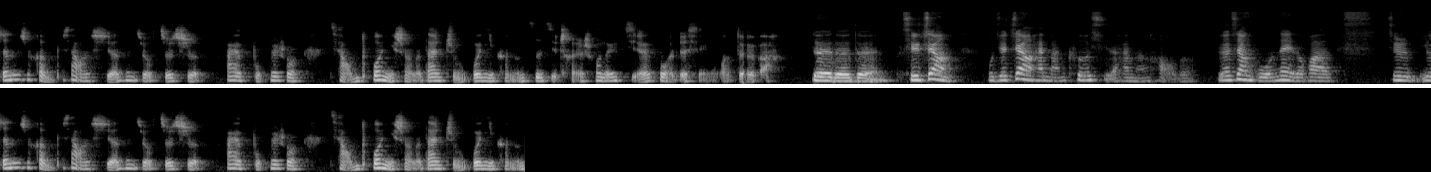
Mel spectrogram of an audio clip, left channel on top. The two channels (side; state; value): right; drops out; at 5.2 s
